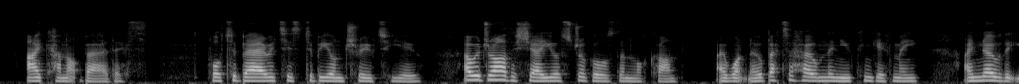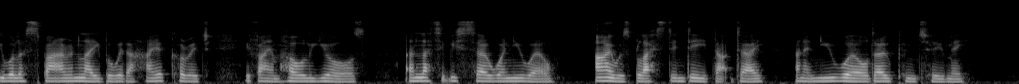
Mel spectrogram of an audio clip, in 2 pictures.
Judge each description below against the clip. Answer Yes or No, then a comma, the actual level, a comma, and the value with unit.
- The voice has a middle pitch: Yes, medium, 150 Hz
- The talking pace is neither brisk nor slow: No, fast, 210 wpm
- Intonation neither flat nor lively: No, narrow, 2.2 semitones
